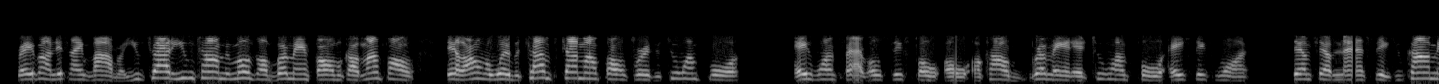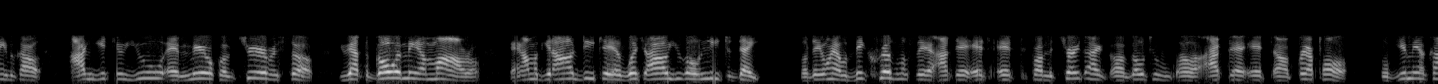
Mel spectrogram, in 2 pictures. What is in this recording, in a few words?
voice message, sesli mesaj; ses tanima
